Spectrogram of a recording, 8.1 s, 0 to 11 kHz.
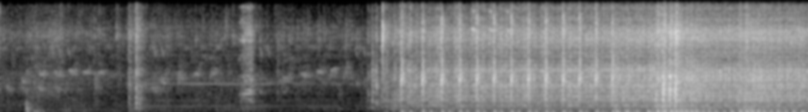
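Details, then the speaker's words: Honda Vario 125 injection scooter, sluggish on mountain roads: a few clicks, then the engine catches and settles into an even idle, no grinding at rest; the clutch-housing noise appears only when riding fast or loaded; dirty CVT. "disini tidak menimbulkan suara sedangkan kalau buat lari kencang ataupun buat muatan Suaranya sangat keras sekali"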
